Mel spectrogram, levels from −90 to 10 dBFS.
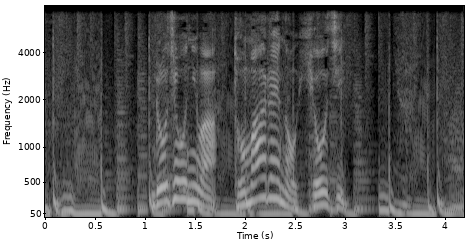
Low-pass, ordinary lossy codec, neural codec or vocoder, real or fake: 7.2 kHz; none; none; real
